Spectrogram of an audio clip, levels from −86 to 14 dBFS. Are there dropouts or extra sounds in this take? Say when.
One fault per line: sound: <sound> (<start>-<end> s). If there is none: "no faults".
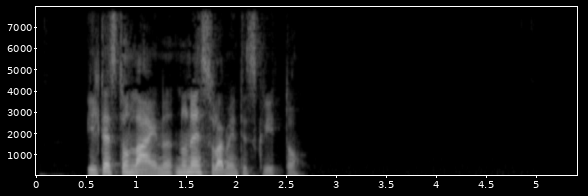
no faults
